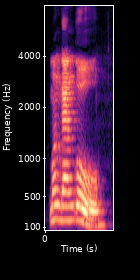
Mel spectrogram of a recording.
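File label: "mengganggu", Malay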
